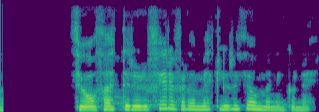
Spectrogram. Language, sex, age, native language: Icelandic, female, 40-49, Icelandic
